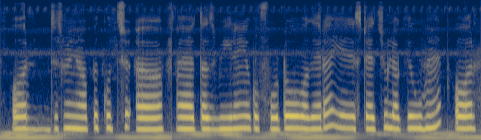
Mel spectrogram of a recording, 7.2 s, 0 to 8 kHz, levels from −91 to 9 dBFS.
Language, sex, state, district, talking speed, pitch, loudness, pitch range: Hindi, female, Bihar, Saharsa, 150 wpm, 250 Hz, -14 LUFS, 245-260 Hz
